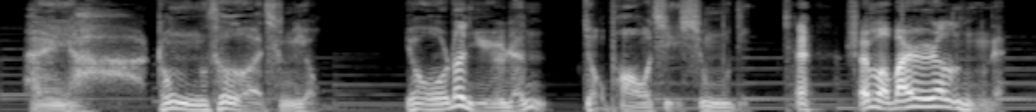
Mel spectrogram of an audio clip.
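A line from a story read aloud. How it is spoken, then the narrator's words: Laughing scold. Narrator (Chinese): 孙志笑骂一句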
